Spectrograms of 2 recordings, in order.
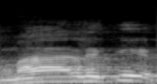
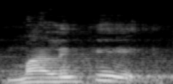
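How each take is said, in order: First: The first vowel is held long. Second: The first vowel is kept short. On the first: It means ruler or owner. "pakai panjang" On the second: It means king. "ada yang baca pendek"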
